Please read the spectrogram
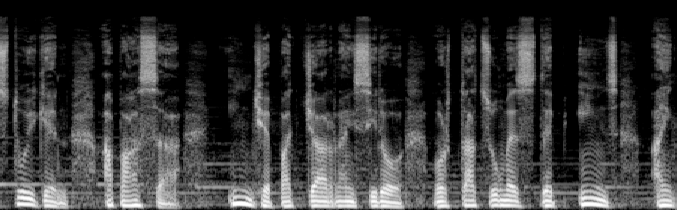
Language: Romanian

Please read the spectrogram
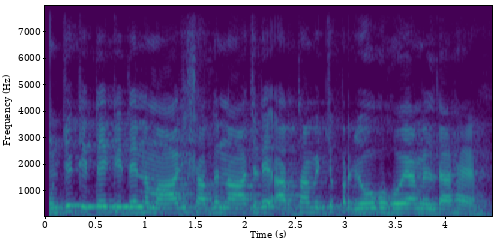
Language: Punjabi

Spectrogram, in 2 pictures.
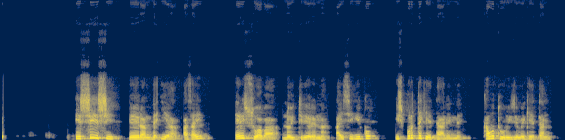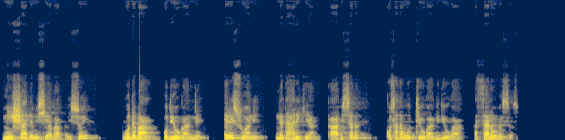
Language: Wolaytta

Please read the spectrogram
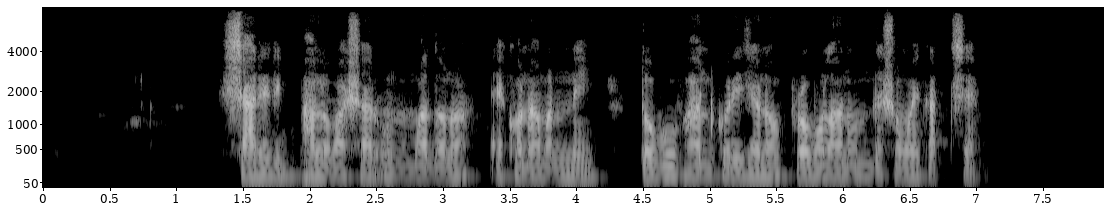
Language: Bangla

